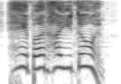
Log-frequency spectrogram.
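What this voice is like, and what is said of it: High-pitched voice. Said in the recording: “they sound like fucking Charlie Day from It's Always Sunny. They got like the high pitched voice.”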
